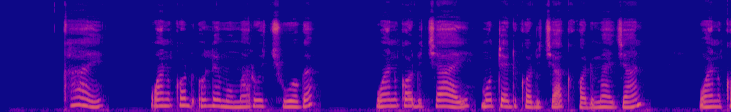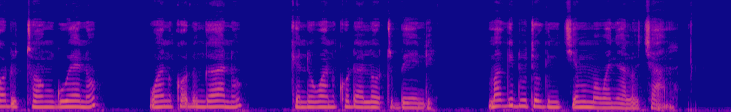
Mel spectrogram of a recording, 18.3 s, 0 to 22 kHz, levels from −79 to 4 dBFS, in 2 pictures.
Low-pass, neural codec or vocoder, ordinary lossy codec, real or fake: none; none; none; real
